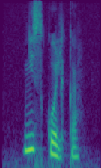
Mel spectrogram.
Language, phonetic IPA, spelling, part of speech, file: Russian, [nʲɪˈskolʲkə], нисколько, adverb, Ru-нисколько.ogg
- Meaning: not in the least, not at all, none at all (of quantity)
